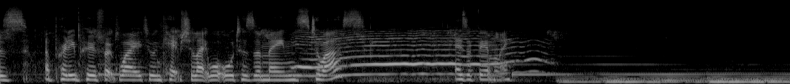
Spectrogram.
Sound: exclaims; stirring music

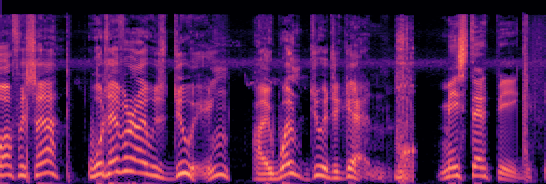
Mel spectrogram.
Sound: snorts

